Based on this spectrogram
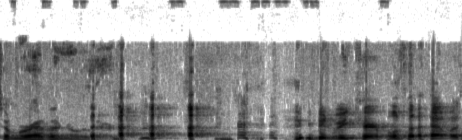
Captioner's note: laughs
